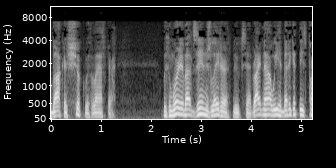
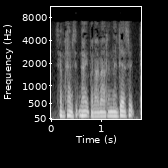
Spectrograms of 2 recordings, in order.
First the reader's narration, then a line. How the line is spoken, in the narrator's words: Tenenyul said softly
